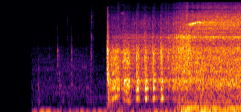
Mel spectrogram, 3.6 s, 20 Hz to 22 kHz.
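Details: Audi 2.2 with Bosch K-Jetronic, new-old-stock injectors and water temperature switch fitted: starter churns slowly about a second, then engine catches and revs up; hard starting, only starts with screwdriver wedged into fuel metering unit.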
